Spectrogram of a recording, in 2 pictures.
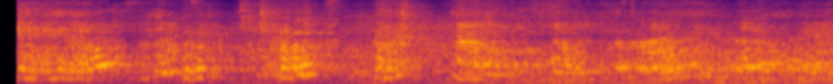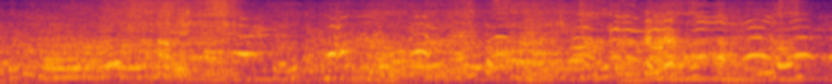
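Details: California sea lions at Port Dock One, Newport, Oregon, in a noisy crowd, a constant overlapping din of hoarse barks and honking calls; California sea lion.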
